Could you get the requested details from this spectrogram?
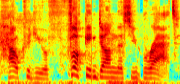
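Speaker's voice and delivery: terrifying, scary voice. Projecting a mother's voice to scare a character: terrifying mother's voice. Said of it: "project her mother's voice saying".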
